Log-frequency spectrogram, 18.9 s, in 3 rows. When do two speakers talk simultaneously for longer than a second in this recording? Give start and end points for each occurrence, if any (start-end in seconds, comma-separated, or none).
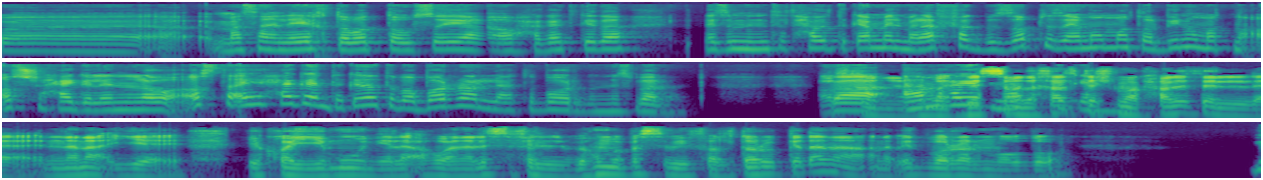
10.4-11.8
